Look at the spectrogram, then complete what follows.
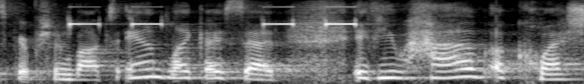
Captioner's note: timer beeps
